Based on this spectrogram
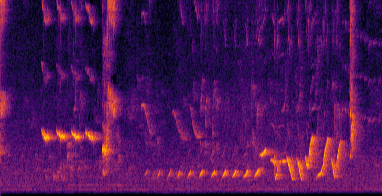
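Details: Sumatran white-rumped shama giving a prompting song for other shamas: a run of high repeated notes, a long chain of quick, even chips, then loud, rich, rolling phrases sweeping up and down.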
